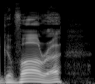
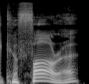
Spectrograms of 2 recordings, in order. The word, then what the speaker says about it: Guevara: DeSantis, mispronouncing the name of the revolutionary leader Che Guevara as Che Kafara, railed against students who wear T-shirts he said were oblivious about what communism represented.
